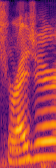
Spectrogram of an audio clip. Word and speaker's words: Tresure: this for everybody yes treasure is my real name the way it's spelled is without a a so t-r-e-s-u-r-e but yes that's my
